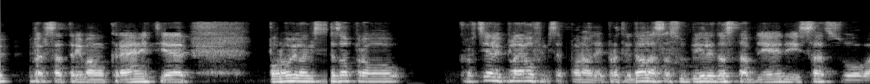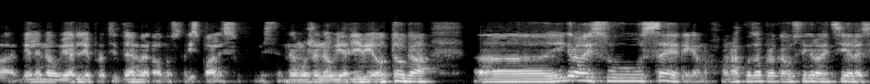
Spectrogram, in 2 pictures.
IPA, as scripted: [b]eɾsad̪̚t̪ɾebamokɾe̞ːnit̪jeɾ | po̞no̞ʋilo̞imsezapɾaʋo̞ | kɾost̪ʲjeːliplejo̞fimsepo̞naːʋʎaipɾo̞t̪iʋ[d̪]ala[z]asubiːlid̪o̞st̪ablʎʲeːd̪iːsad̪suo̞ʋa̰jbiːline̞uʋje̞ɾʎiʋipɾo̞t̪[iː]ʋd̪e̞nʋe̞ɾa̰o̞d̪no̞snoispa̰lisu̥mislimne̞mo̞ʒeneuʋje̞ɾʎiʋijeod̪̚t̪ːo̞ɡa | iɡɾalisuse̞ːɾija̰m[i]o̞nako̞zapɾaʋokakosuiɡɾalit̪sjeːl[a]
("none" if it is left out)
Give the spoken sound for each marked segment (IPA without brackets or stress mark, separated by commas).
p, d̪, s, i, a, e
